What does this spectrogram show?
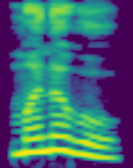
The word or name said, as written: ಮನವೆ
